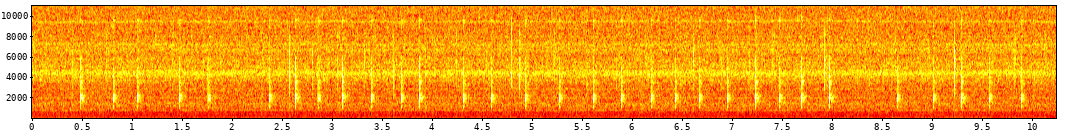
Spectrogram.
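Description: Typing: a run of short, sharp key clicks at an uneven pace of about three a second, starting about half a second in.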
